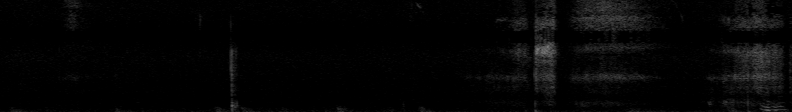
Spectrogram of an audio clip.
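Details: A rescued pet cat snoring with an unusually quirky style indoors in a small room: soft, wheezy, snorting breaths repeat irregularly at low pitch over a steady low hum, with a few brighter hissy bursts near the end.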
